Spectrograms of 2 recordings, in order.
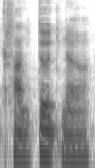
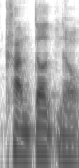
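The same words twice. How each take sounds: First: It is said in a Manchester accent. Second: It is said in a general English accent. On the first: "if you're from Manchester" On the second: "English people like to say the "sir" as a "clr,""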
